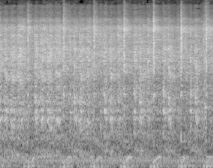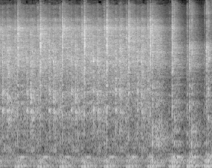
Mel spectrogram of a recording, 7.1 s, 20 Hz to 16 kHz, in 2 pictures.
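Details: Freshly built twin-turbo Honda J35 on its first start, fuel system primed, throttle worked by hand: rough, uneven idle with irregular thumps, dropping cylinders; misfire, suspected injector issue.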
